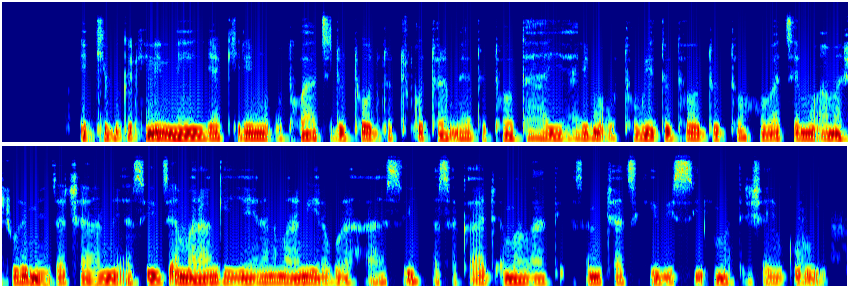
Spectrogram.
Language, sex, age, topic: Rundi, male, 25-35, education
